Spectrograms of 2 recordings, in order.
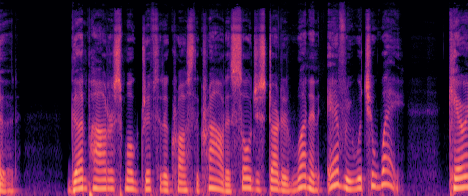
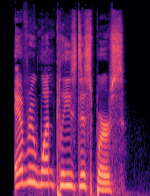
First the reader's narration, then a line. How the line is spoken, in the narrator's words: shouted a broad-shouldered man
